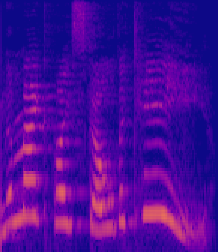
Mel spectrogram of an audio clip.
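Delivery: shocked. Shown as a demonstration. Teacher reading the statement as shocking news. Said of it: "it is quite shocking".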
